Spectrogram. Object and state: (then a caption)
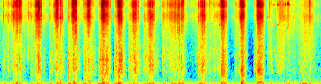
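Metal mesh wallet being scratched. Long nails scratch and tap across a small, flat, hollow metal mesh clutch wallet covered in silver, gold and black platelets. The result is a steady run of short, crisp, scratchy rasps and light taps with a bright, crinkly edge over a low underlying rumble.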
